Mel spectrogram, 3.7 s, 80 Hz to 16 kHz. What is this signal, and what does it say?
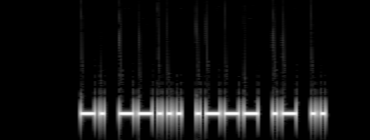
Morse code, heard as a keyed tone, about 25 wpm, 700 Hz. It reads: N7JAI
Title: USA Call Signs - 5 Characters - Repeated 3x - 25wpm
